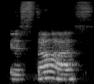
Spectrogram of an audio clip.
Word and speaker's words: estás: Here we have estás, you are, and estas, this means these.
